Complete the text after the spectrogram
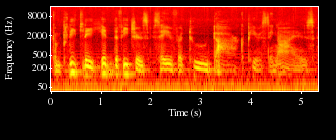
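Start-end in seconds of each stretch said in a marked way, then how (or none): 2.0-5.3 whispering. A narrator's reading. Suspense narration hushed.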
